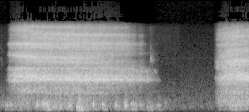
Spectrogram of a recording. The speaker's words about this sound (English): Deep breath.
